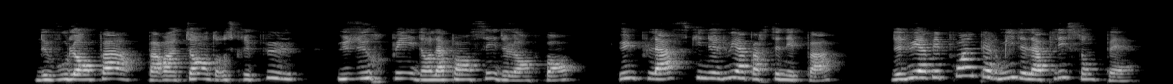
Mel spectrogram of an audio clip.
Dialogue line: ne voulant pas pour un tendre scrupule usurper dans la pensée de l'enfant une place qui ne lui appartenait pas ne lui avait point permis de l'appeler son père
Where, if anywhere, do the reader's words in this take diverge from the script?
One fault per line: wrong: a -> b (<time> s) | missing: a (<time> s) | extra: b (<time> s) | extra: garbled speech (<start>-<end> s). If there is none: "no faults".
wrong: pour -> par (1.5 s)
